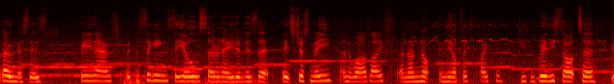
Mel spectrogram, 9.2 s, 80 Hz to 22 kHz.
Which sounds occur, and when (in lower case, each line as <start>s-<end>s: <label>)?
0.0s-9.2s: music
0.0s-0.6s: female speech
1.1s-4.0s: female speech
4.2s-5.7s: female speech
5.8s-7.5s: female speech
7.8s-9.0s: female speech
9.1s-9.2s: female speech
